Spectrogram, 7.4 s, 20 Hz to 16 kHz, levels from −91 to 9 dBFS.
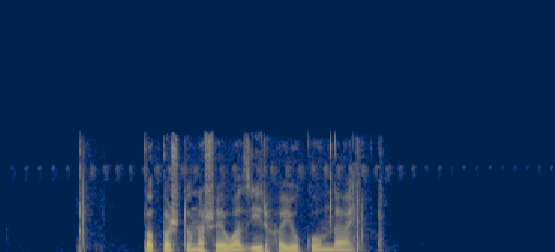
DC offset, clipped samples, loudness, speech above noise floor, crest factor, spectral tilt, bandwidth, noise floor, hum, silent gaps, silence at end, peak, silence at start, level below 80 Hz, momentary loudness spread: under 0.1%; under 0.1%; -22 LUFS; 64 dB; 24 dB; -6.5 dB/octave; 8 kHz; -85 dBFS; none; none; 2.3 s; -2 dBFS; 1.95 s; -64 dBFS; 16 LU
